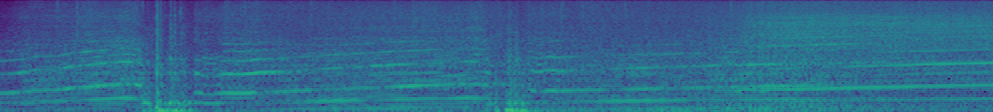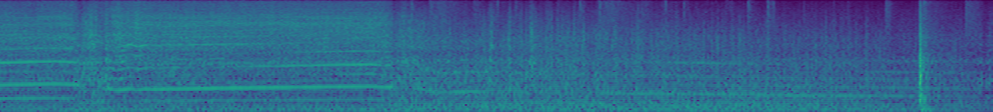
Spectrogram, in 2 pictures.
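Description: A Lamborghini Aventador SVJ Roadster accelerates hard with loud, rising engine harmonics climbing through several gear changes, each shift marked by a brief drop before the note builds again, close and continuous with no talking.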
